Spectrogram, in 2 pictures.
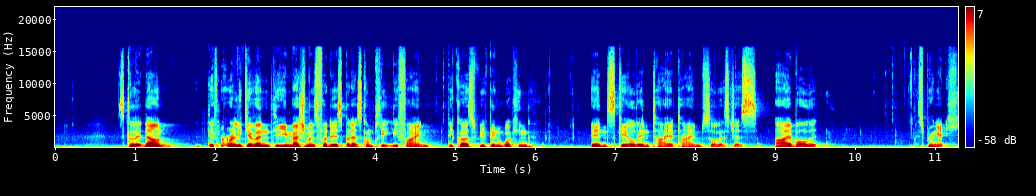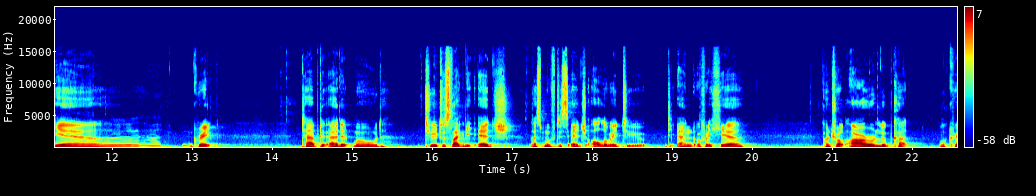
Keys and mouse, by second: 3.7 g, 4.7 g, 5.5 s, 7.6-8.6 typing, 11.2 s, 13.2 Tab, 14.1 click, 14.8 click, 15.5 2, 15.9 click, 17.2-19.3 drag, 20.8 ctrl+r.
